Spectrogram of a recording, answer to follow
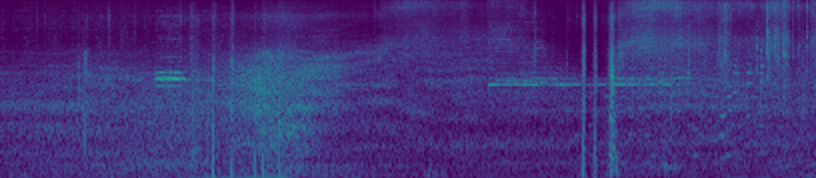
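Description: A vehicle passing on the highway, its road and engine noise swelling and fading over about two seconds, with a few sharp knocks from shrink-wrapped packs of plastic water bottles being handled and set down.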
